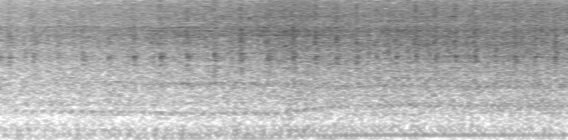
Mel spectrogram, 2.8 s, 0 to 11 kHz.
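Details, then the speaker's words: 1967 Buick GS340 at idle after the water pump and points replacement: a light, quick ticking keeps time with the engine. This is lifter tap, which the owner expects to work itself out; air bubbles are still purging from the cooling system. "And we'll take care of that lifter tap. It'll work itself out."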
